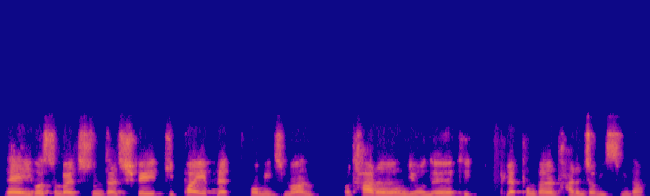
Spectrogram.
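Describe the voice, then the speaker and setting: Interpreter, man, formal polite delivery with hesitations; rapid and slightly high, dull lo-fi recording. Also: darkish tone. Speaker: Korean interpreter. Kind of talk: consecutive interpreting in a webinar.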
